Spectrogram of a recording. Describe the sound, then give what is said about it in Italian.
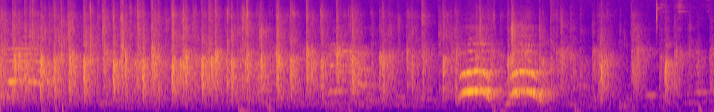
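Audience applause at a comedy night: a moderate patter of clapping that swells briefly, then thins out and fades, with some talk over it. “fate un grosso applauso per quello schifo umano di Silvia Conti”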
